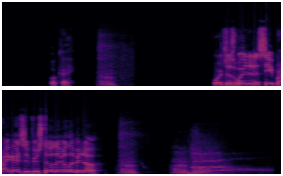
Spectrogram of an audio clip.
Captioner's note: snorts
